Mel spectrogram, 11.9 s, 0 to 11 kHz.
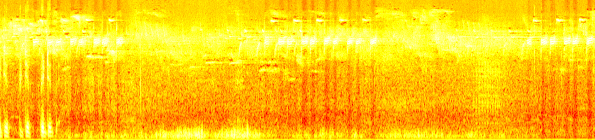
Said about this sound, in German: So, wir haben die 3 Rotkehlchen jetzt hinter uns gelassen und hier sind wir jetzt schon beim 4. Dahinter die Kohlmeise.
